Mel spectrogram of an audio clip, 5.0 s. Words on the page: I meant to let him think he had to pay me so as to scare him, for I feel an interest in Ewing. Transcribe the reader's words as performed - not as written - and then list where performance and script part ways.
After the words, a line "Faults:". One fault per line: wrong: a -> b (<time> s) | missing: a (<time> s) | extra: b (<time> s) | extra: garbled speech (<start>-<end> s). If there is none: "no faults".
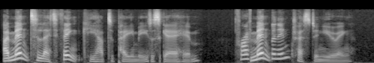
I meant to let think he had to pay me to scare him, for I meant an interest in Ewing.
Faults:
missing: him (0.8 s)
missing: so as (2.0 s)
wrong: feel -> meant (3.3 s)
